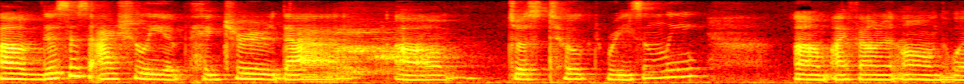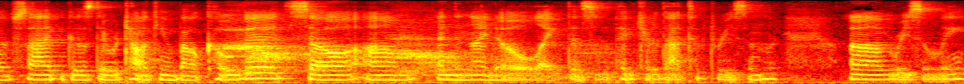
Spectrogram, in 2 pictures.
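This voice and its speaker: Non-native accent, ordinary pitch variation, noticeable background noise and audible room echo. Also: woman, fairly low pitch for a woman, moderate pace. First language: not English. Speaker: student. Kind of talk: class presentation. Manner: halting, many fillers.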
